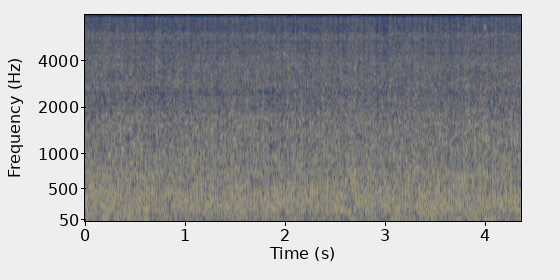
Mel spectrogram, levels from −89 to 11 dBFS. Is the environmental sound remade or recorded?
remade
